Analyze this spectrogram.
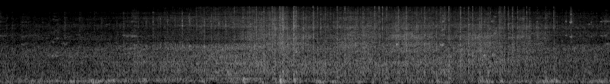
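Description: Model train running past on the track, the rolling rumble of its wheels and motor swelling as the coaches pass and easing off toward the end, with light clicks over the track.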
